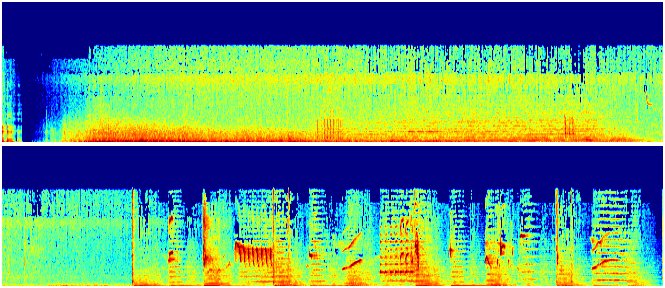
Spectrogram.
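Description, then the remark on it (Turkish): A waterfall roars in a steady, full rush in the early morning before sunrise, heard from a camp set up in a stream bed, with faint bird calls over it. The water gradually fades as tonal, music-like sounds take over for the rest. “Şelale olsun dedik ve sabahın erken saatlerinde daha güneş kendini göstermemişken geldik ve aslında yerel otoritelerin bizi hep uyardığı bir hatayı yaptık.”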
